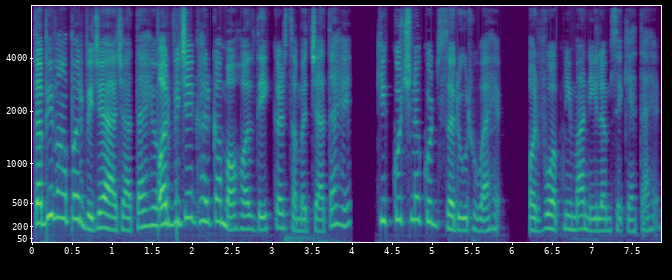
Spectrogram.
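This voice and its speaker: A woman's voice: on the low side, moderate pace, no echo, studio quality. Woman narrating a storybook cartoon. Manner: steady, plain storytelling.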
